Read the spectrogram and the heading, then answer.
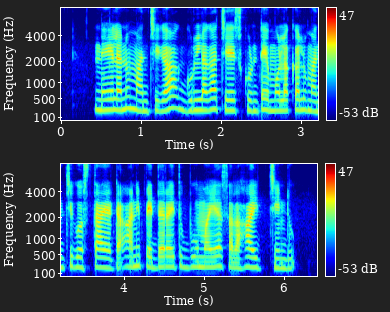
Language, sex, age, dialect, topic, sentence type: Telugu, female, 18-24, Telangana, agriculture, statement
